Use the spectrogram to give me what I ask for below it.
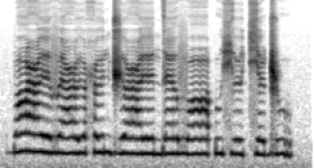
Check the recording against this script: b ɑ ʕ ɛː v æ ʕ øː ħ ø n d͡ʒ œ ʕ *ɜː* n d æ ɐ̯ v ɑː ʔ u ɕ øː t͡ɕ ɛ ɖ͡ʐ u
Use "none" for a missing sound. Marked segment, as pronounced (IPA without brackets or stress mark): ɛː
